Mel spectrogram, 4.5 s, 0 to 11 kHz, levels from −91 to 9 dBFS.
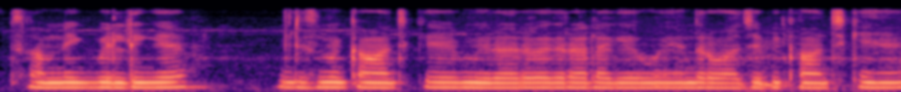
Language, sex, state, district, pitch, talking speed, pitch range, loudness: Hindi, female, Bihar, Bhagalpur, 175 Hz, 225 wpm, 175-180 Hz, -14 LUFS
